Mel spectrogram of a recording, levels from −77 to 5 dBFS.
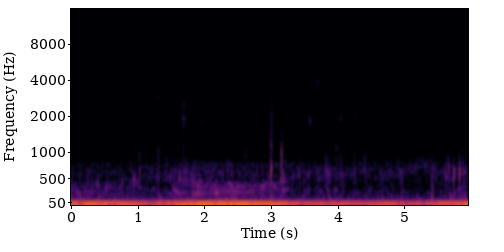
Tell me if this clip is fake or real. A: fake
